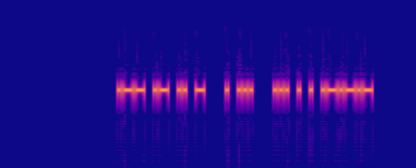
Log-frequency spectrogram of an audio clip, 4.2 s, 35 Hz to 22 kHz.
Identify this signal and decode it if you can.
Morse code, heard as a keyed tone, about 37 wpm, 700 Hz. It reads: WAIT ES SEE.
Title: Sentences from Top 500 Words and Abbreviations 40wpm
